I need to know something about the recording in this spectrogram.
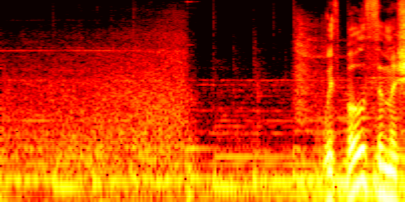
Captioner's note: airplane engine roaring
